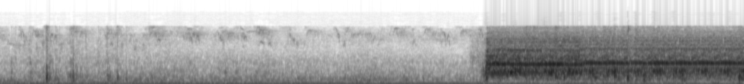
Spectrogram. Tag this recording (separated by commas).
Animal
